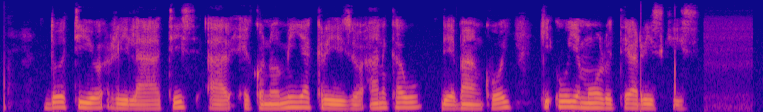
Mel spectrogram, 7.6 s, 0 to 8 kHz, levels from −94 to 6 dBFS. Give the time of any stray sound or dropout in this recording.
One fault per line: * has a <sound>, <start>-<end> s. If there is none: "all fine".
all fine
